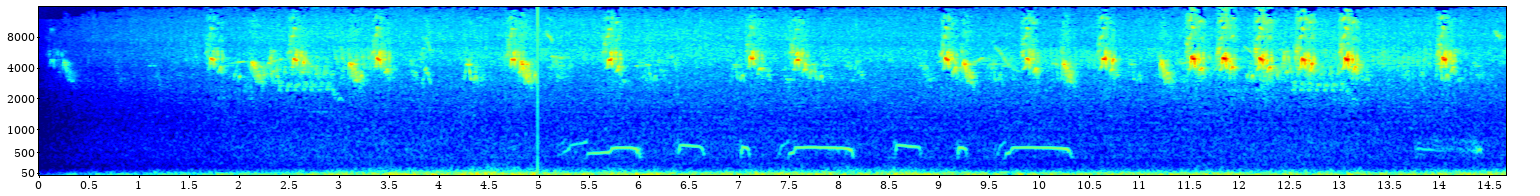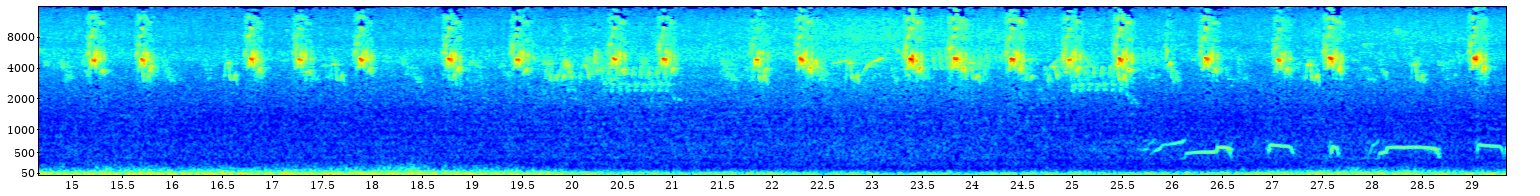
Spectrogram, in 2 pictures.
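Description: Birds chirping, many quick high calls overlapping throughout, with a lower call repeated in a short series of notes twice, over a steady low rumble. It fades in over the first few seconds.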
